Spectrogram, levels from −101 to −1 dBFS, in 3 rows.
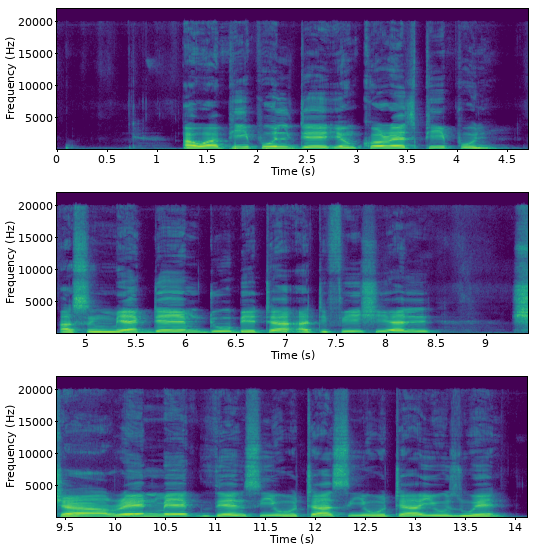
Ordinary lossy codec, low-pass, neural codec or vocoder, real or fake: none; none; none; real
